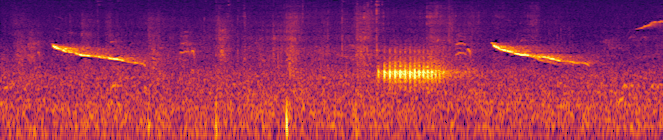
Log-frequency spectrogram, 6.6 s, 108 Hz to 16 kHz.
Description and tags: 20061224.starling.woodpecker
two calls of a Starling with a woodpecker hammering in the middle
field-recording, nature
